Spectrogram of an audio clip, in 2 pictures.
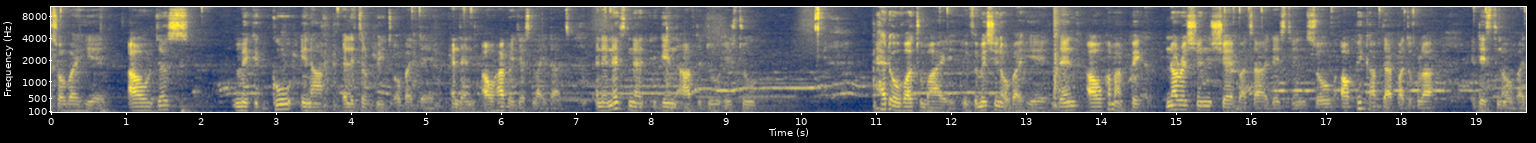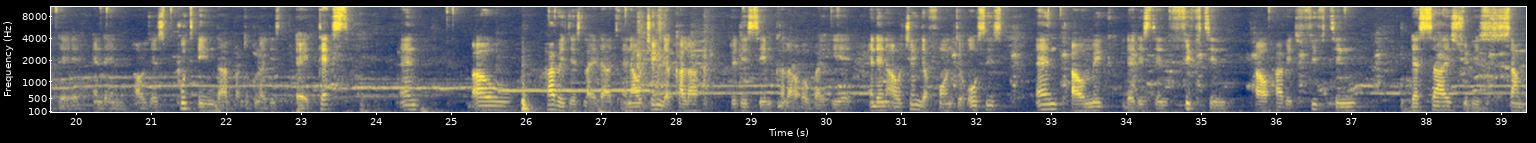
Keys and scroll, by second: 19.6 space, 23.5 ctrl+v.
